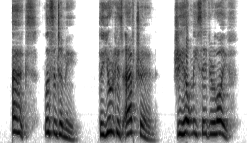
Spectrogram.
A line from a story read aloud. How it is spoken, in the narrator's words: cried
